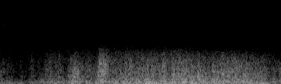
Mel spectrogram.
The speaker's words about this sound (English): You can listen to a coyote giving chase, thunderstorm at Big Bend,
